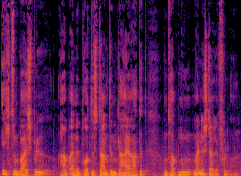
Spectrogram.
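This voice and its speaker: A man acts out a mild former schoolteacher reduced to selling, in a radio play. He talks articulately, with wry bitterness, at an ordinary middle pitch over faint ambience. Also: moderate pace, a little hiss or hum, lightly acted. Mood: bitter, resigned. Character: mild former teacher, now a disillusioned toothpaste salesman. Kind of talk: German radio play dialogue.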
